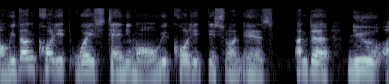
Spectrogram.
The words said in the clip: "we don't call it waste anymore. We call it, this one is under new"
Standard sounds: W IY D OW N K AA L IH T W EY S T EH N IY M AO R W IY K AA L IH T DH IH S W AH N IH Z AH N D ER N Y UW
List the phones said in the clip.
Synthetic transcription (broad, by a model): W IY D OW N K AA L IH T W EY S T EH N IY M AO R W IY K AA L IH T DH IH S W AH N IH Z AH N D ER N Y UW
